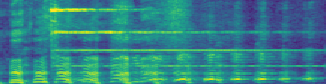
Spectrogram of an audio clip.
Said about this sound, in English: Ring the bell. Ring the fucking bell.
